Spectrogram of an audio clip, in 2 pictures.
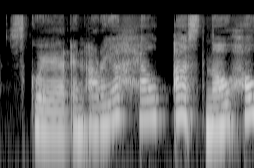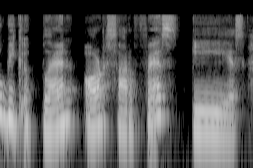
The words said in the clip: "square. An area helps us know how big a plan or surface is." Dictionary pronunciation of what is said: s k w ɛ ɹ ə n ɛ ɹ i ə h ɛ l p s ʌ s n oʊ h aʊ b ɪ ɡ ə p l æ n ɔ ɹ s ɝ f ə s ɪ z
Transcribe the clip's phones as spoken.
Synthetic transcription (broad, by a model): s k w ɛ ɹ ə n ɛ ɹ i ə h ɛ l p ʌ s n oʊ h aʊ b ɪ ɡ ə p l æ n ɔ ɹ s ɝ f ə s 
